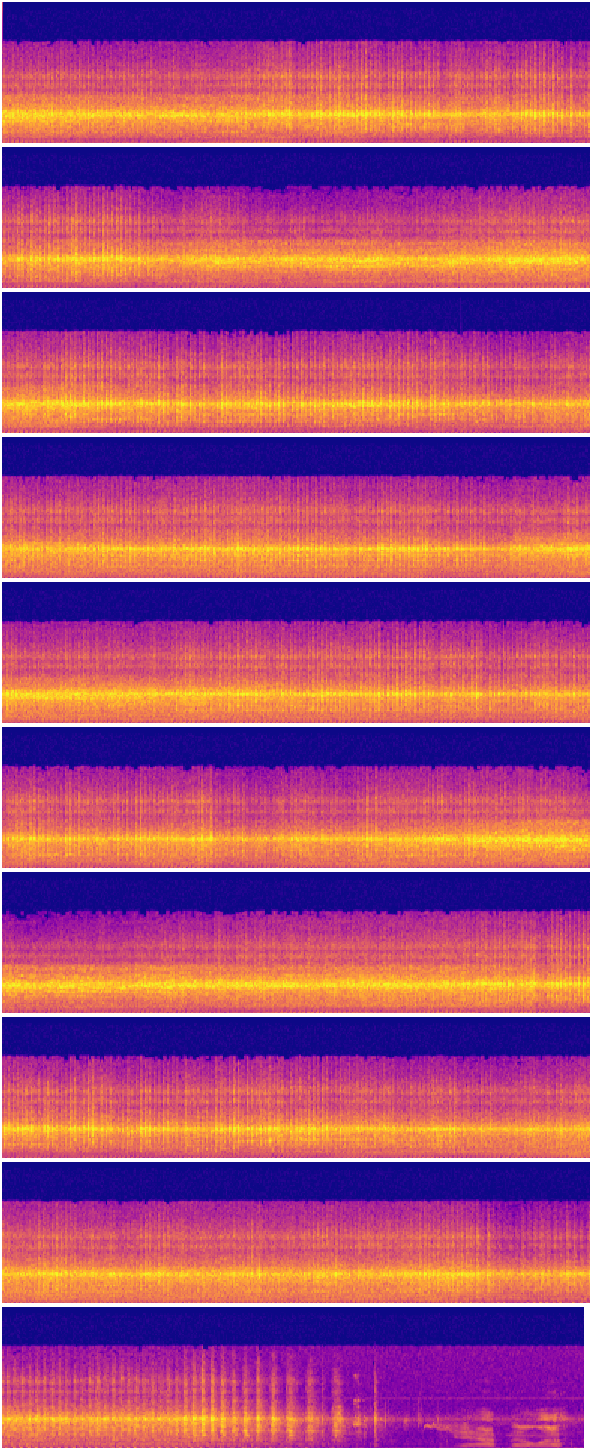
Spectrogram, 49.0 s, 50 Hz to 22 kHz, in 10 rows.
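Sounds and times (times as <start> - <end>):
riding lawn mower engine running: 0.0 - 48.9.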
